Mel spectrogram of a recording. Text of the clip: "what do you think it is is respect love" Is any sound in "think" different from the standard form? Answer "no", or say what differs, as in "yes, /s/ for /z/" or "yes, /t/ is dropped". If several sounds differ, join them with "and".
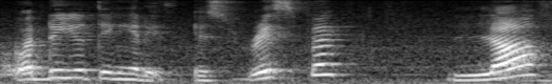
yes, /t/ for /θ/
